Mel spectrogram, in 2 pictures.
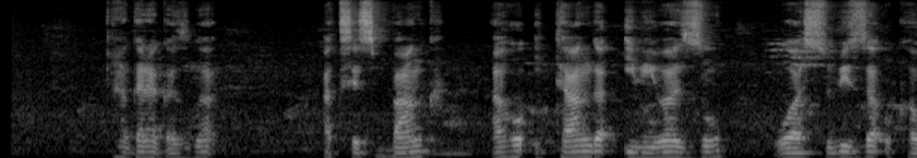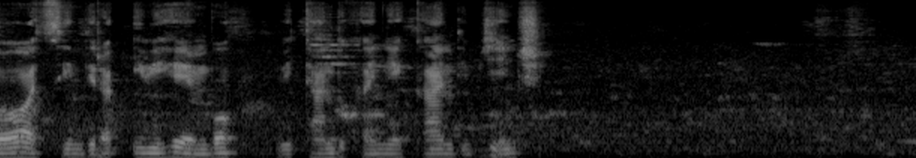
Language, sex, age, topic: Kinyarwanda, male, 18-24, finance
